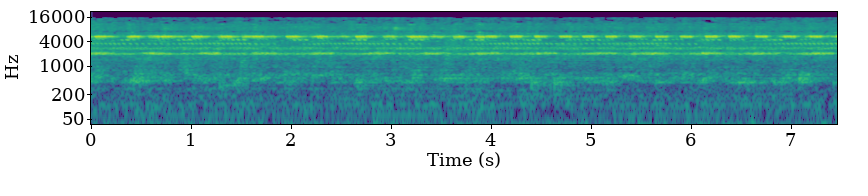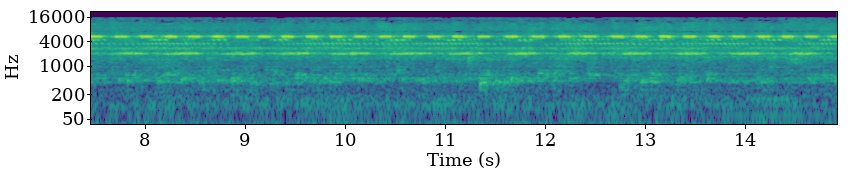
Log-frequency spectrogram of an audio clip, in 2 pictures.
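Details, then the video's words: Cricket chorus used as a rat-repelling sleep aid and songbird tutoring track: steady high-pitched pulsed chirps running without pause, two bright layers of trilling plus a fainter rasping undertone. "Suara jangkik pengusir tikus pengantar tidur"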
